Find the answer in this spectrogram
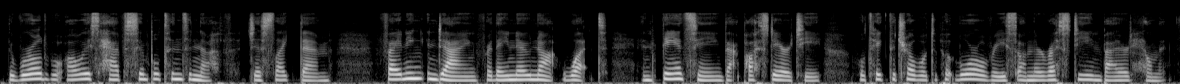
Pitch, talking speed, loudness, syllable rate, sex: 210 Hz, 185 wpm, -17 LUFS, 5.1 syllables/s, female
